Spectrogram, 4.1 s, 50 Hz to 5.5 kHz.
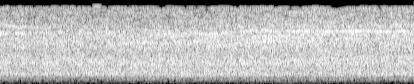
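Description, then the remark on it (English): A steady, dense roar of stadium crowd noise at an American football game, Ravens quarterback Joe Flacco's team facing second and 10 from the Lions' 13-yard line, holds at an even level for about four seconds, a continuous hiss-like wash with no distinct voices, cheers or pauses. “Crowd making noise.”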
